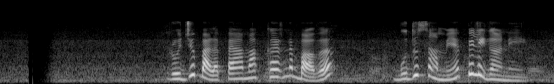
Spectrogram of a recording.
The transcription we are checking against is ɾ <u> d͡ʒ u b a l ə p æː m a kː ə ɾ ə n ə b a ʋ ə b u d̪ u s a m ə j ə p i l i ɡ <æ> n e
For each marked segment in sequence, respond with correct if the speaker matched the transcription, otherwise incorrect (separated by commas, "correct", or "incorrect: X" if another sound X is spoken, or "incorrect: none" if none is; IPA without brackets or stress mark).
correct, incorrect: a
